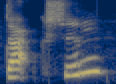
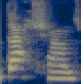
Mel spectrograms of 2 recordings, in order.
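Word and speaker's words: dachshund: people usually call them Dash hands but they're called daxon because they're ger they used to be German hunting dogs and um Reggie is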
